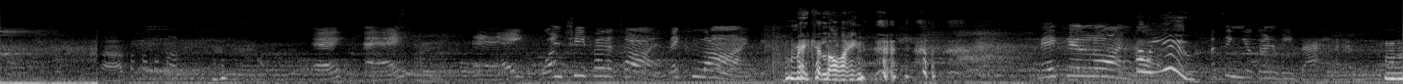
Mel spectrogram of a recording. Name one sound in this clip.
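A young boy talks with excitement close by.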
